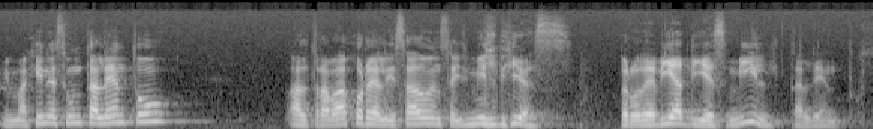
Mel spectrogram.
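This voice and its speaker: A man's voice: a little high, normal speed, a little mellow. A man preaching a sermon as pastor, asking his congregation questions and answering them himself, often addressing them as beloved. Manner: calls listeners "mis amados".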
